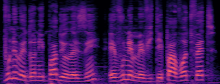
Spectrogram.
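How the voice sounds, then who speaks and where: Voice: mid-range voice, animated, a little fast, a bit bright, faint music behind, close to an everyday voice. An actor voicing a lonely, gluttonous, big-mouthed animal uncle in a French children's cartoon, with a theatrical, plaintive delivery. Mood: woeful.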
